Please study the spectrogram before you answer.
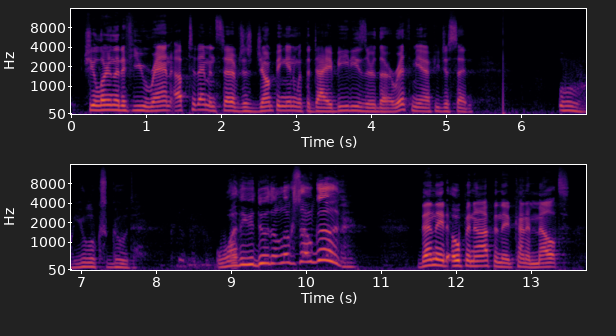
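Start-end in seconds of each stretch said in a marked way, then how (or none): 6.5-10.5 heavy put-on Russian accent, thick and sing-song. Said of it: "overweight Russian lady with a thick accent".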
